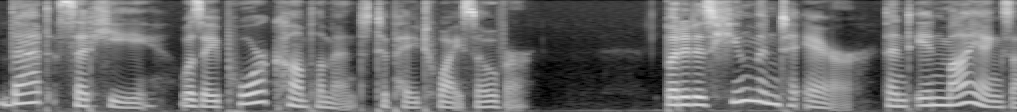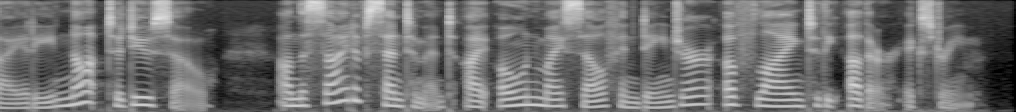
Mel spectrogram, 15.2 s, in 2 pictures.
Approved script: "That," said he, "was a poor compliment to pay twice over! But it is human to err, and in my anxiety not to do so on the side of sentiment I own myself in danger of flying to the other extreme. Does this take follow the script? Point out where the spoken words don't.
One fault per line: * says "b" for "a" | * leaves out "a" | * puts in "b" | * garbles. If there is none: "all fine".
all fine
